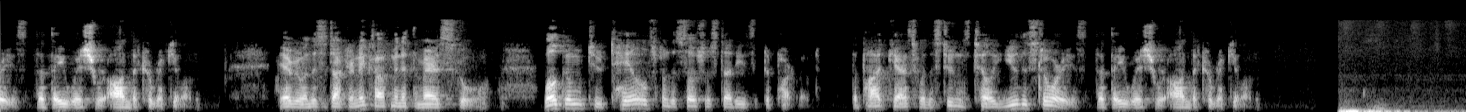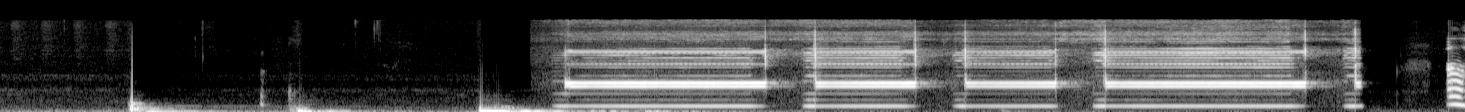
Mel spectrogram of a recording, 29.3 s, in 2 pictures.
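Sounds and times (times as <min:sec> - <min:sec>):
speech: 0:00.4 - 0:02.2, 0:02.8 - 0:12.7
soft thumps: 0:16.0 - 0:18.2, 0:19.4 - 0:20.0
Amber Alert emergency alert tone: 0:20.1 - 0:28.3.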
